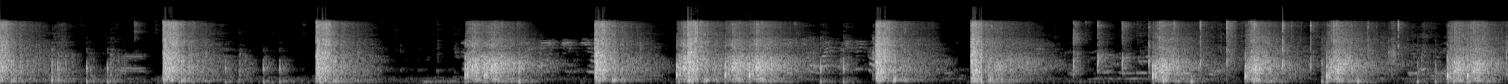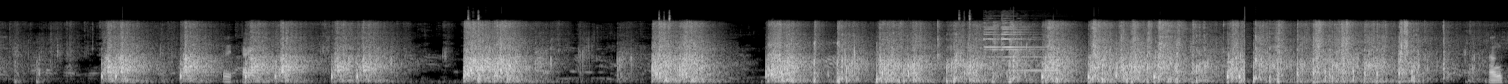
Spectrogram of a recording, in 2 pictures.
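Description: Handgun shots fired on a timed IPSC practical-shooting stage: single shots about a second or more apart at first, then faster, denser strings of shots from about ten seconds in until near the end.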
